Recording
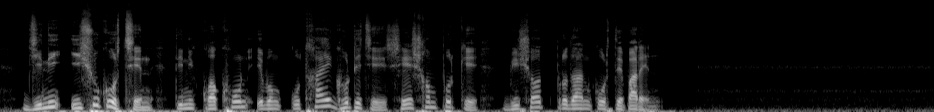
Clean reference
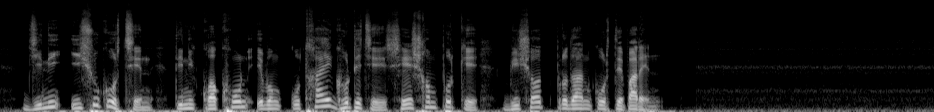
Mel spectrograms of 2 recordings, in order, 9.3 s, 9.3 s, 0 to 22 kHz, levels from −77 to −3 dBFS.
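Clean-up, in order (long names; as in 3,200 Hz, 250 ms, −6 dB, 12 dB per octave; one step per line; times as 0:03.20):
high-pass at the plosives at 0:05.18/0:06.05
level 0 dB, from 0:01.62 +5.5 dB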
